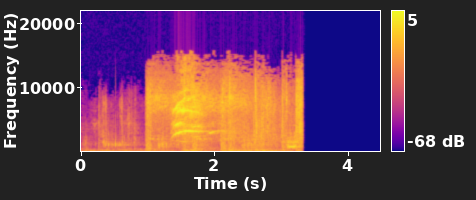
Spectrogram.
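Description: A blaster fires in rapid bursts.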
